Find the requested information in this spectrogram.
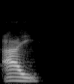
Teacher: Ah, pero la Y al final de una sílaba suena como vocal. La Y al final de una sílaba suena como vocal, suena como la I. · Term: diptongo decreciente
